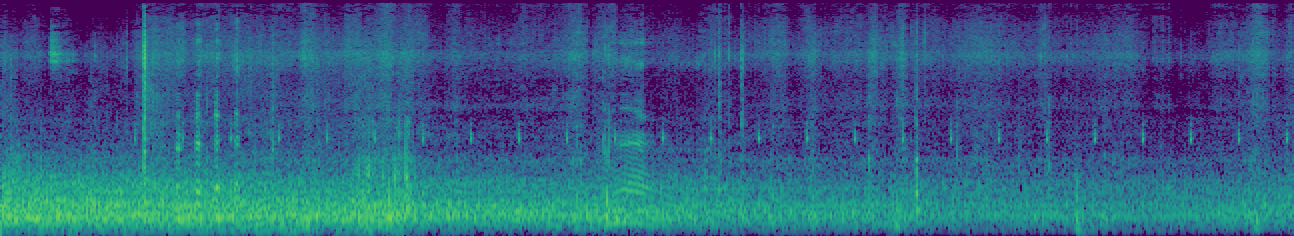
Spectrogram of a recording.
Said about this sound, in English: It's a fair bit of traffic on this road. Yeah. I'll wait for this sprint to go past.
